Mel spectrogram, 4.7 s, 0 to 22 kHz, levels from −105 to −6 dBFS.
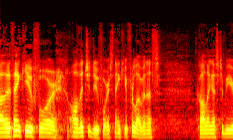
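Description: No faults detected on listening; nothing to flag.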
